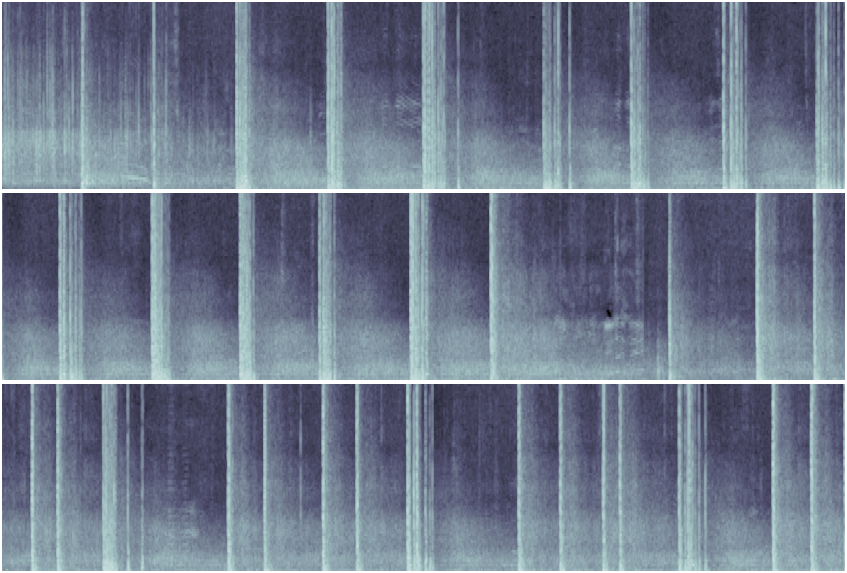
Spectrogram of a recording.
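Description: Daytime fireworks: aerial shells bursting overhead in loud bangs, about one a second at first. The bangs come faster in the last third, two or three a second.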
